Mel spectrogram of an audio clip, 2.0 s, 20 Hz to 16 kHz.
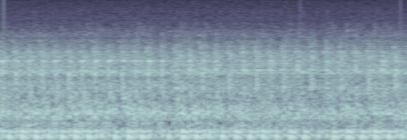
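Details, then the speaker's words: Rebuilt BSA A65 twin, hot engine at slow tickover: steady, even low thump with no knocks or rattles; original oil pressure warning light stays off, despite doubtful gauge readings on the test ride. "here we are on a slow tick over with i promise you a hot engine"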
